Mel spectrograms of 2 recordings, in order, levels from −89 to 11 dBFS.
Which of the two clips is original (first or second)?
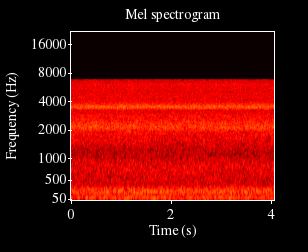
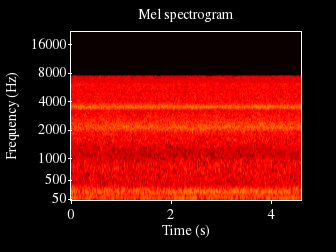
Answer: first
